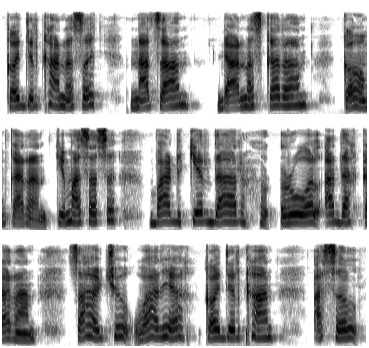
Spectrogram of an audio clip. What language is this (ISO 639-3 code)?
kas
